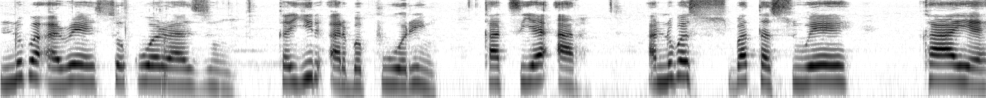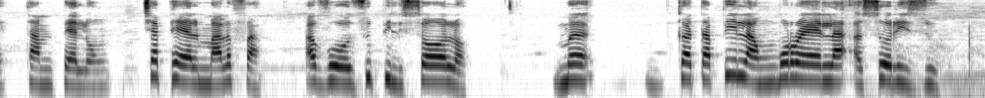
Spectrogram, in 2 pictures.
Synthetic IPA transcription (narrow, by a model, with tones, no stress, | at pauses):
nʊ˦ba˦ʔa˨ɾɛː˦so˦ku˦a˦ɾaː˦zu˦˨ŋ | ka˨ji˦ɾʔa˨ɾɪ˨ba˨pʰu˨o˨ɾi˦˨ŋ | ka˨tɪ˨jɛ˦ʔa˨ɾɪ˨ | a˨nʊ˦ba˦ba˦ta˨su˨weː˦ | kʰaː˦jɛ˨ta˨mpɛ˨lʊ˨ŋt͡ʃɛ˦pɛː˨lma˨lɪ˦fa˨ | a˨vɔ˨zu˦pi˨li˨sɔː˦lɔ˨˦ | ka˨ta˨pɪ˦la˨ŋ͡mʊ˦ɾɛ˦la˦ʔa˨so˦ɾɪ˨zu˦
